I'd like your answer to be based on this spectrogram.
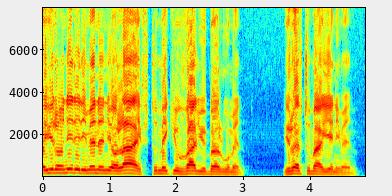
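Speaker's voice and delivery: ordinary delivery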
